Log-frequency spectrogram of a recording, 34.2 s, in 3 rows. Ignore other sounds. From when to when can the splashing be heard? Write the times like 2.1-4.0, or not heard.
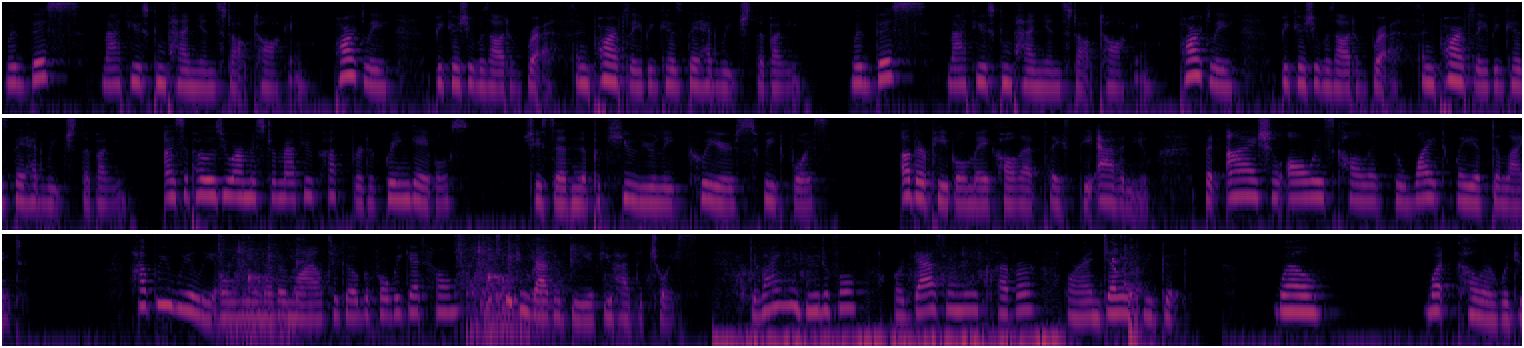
24.4-31.4.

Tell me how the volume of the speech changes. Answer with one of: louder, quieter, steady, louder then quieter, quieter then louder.
steady.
